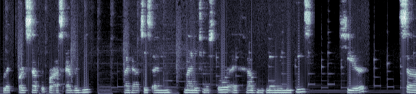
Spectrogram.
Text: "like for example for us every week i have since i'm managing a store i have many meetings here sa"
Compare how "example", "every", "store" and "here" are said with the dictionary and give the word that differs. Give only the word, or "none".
example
